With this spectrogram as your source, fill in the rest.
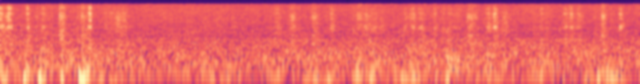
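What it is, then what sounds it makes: Pencil writing on notebook paper. A yellow pencil writes on the right-hand page of an open lined paper notebook resting on a desk, just after a new page is turned. Quiet, uneven pencil scratches sit over a steady low hiss, with a few slightly louder strokes near the start.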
